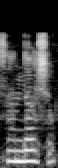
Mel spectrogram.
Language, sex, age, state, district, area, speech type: Malayalam, female, 18-30, Kerala, Kozhikode, rural, read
